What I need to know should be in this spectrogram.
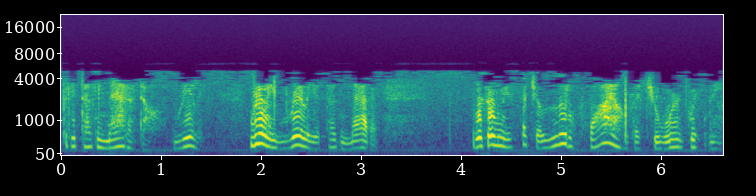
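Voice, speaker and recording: Actress as tender radio-drama mother, expressive, dull old recording. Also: lowish voice, quick pace, slight background noise, close to an everyday voice. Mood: earnest, reassuring. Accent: American. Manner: tender, reassuring, emotionally earnest. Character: loving mother gently soothing her young adopted daughter. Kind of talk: 1940s-50s American radio drama acting.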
